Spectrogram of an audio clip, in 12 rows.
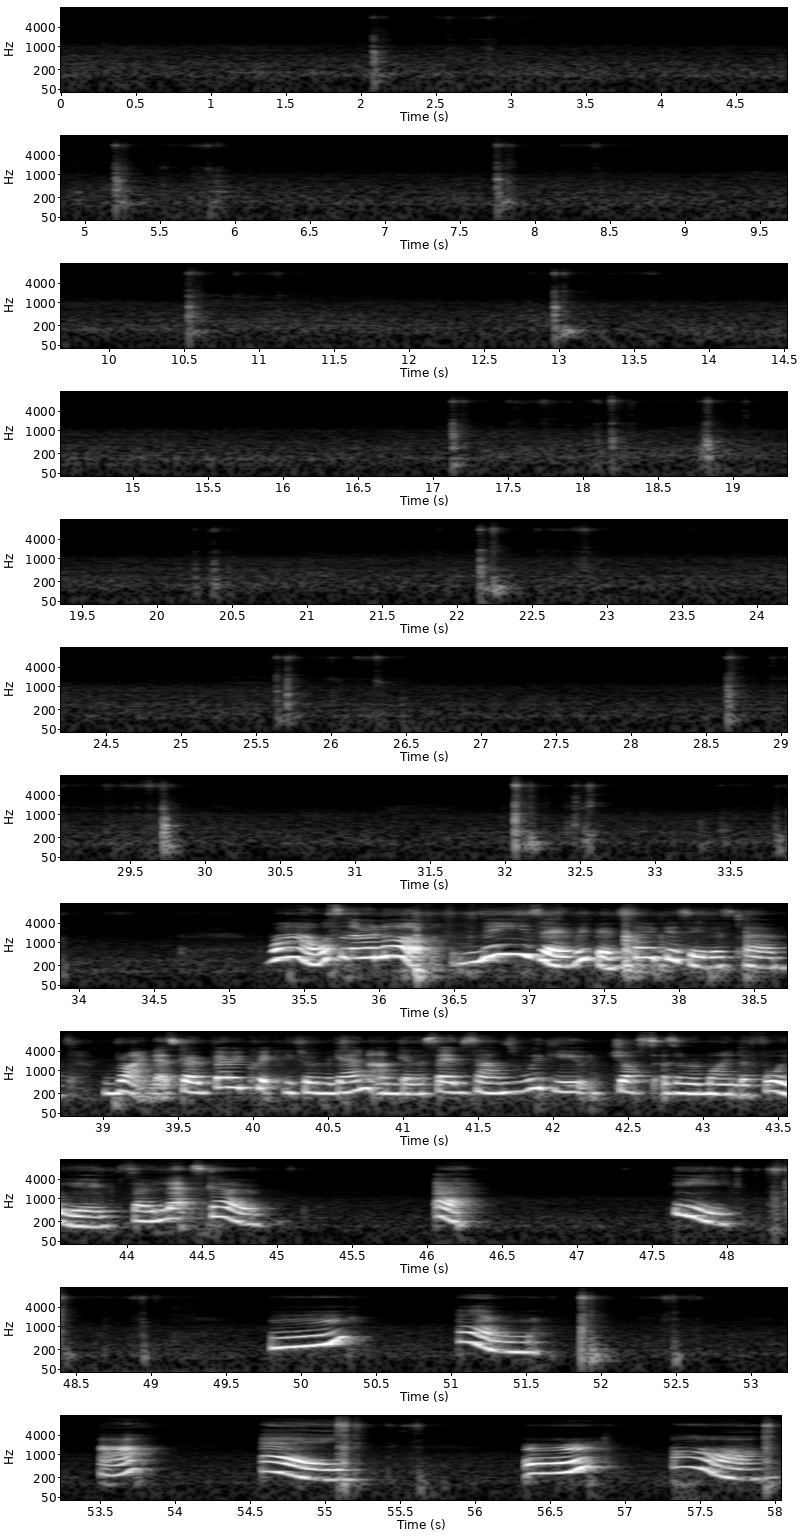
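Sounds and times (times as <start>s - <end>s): cardboard cards tapping: 10.5s - 11.3s, 17.1s - 19.2s, 20.2s - 20.6s, 22.1s - 23.0s, 25.6s - 26.5s, 28.6s - 29.9s, 32.0s - 32.7s, 51.8s - 52.7s, 55.1s - 55.8s
cards clicking: 32.0s - 32.7s.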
